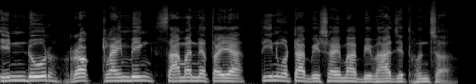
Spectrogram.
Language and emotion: Nepali, neutral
